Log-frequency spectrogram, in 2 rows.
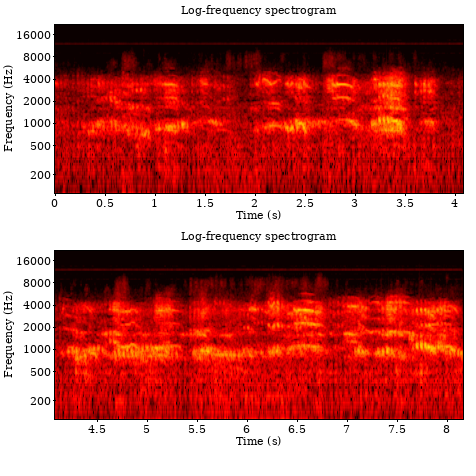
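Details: Common cranes flying and circling in the sky over Estonia on an evening in September 2017; many birds give overlapping bugling calls that swell and fade in bursts.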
